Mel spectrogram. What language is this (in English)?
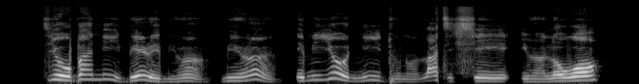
Yoruba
